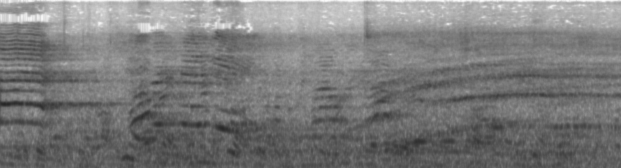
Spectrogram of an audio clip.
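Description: Children's high-pitched voices calling and squealing in a large hall, ending in one long drawn-out call that rises and falls.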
